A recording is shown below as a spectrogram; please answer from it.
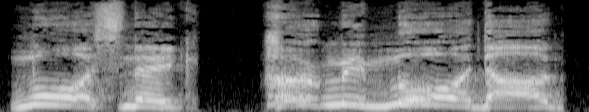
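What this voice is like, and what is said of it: Exaggerated stereotyped cartoon character voice. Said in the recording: “he has a black voice. And it's kind of blatant, because it's the stereotypical black voice, really.”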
